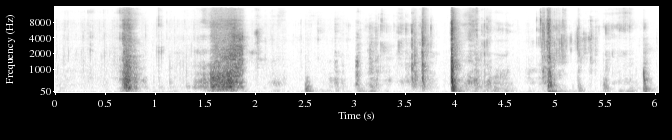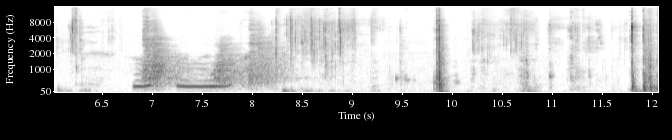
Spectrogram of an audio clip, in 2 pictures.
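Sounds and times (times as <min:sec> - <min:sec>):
cardboard crunching: 0:00.0 - 0:06.3.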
